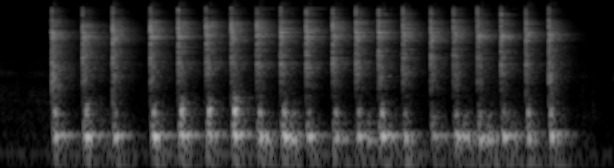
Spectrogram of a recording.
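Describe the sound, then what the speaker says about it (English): A hammer taps out a trigger pin from a Black Aces bullpup shotgun trigger assembly, about twenty sharp, evenly spaced metallic blows in a steady rapid rhythm, close and loud, with no talking. "You will need a hammer to tap this out."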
